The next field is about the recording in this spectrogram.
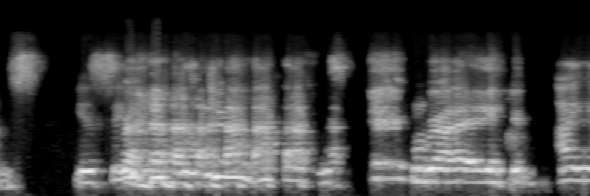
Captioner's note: both laughing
